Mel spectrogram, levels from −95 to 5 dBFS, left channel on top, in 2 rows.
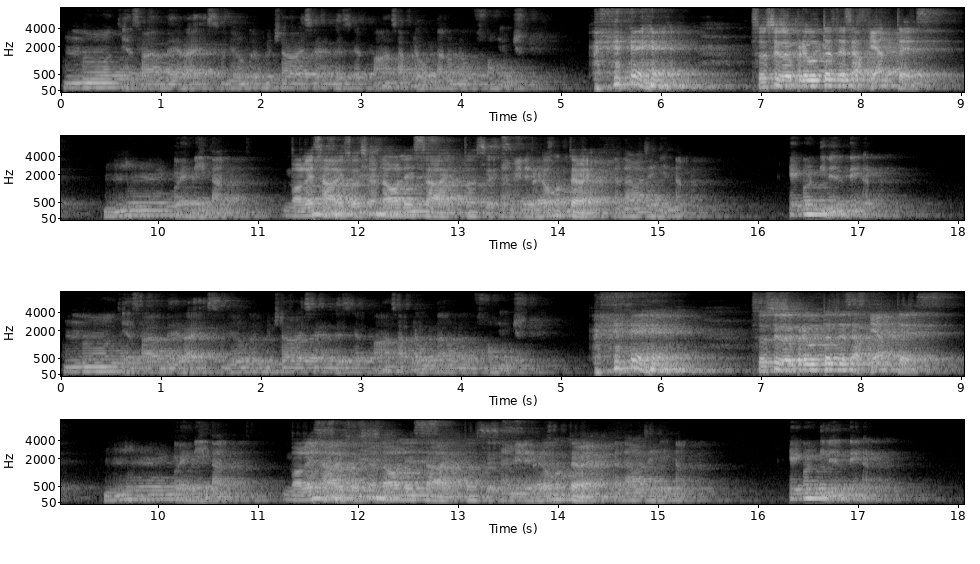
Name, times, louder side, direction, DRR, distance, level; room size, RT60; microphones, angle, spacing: voice 1, 0.0-4.6 9.5-10.8 11.5-12.4 13.4-13.9 14.6-15.2 16.3-17.1, left 1 dB, 10° left, -1 dB, 6.9 m, -32 dB
voice 2, 5.3-8.7 11.2-14.4, left 2 dB, 40° left, 2 dB, 3.4 m, -25 dB
27.5 x 23.5 x 8.6 m, 1.2 s
head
